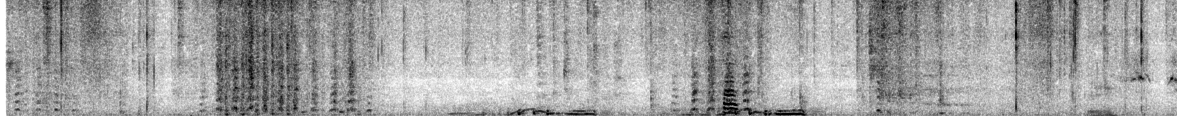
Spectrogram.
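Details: A young cockatoo, just brought in by its mother, makes a low, rhythmic droning with rapid pulsing notes; a man's voice and faint room noise are also heard.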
